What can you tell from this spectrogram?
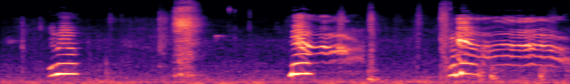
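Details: Domestic cat meowing indoors: several drawn-out, harmonic-rich meows spaced a second or two apart, the later ones longer and gently falling, while a person softly calls the cat with repeated words.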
